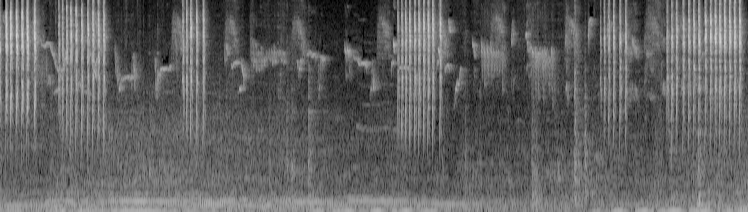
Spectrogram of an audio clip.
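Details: Clear bursts of fast, harsh chirping from fighting Eurasian tree sparrows, separated by quieter stretches of soft, wavering high twitters and squeaks, with a steady low hum underneath.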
